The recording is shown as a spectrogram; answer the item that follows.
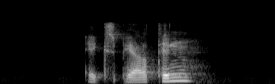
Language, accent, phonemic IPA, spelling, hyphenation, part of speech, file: German, Austria, /ʔɛksˈpɛɐ̯tɪn/, Expertin, Ex‧per‧tin, noun, De-at-Expertin.ogg
- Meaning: a female expert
